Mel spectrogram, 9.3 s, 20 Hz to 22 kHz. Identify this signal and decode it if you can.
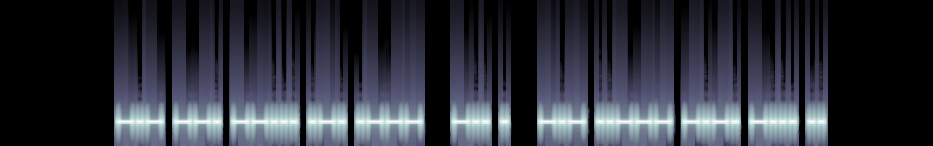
Morse code, heard as a keyed tone, about 25 wpm, 700 Hz. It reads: KG7RJ DE K2CBI
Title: USA Callsign DE Callsign - 5 Characters - 25wpm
